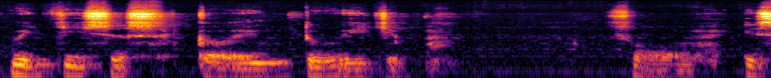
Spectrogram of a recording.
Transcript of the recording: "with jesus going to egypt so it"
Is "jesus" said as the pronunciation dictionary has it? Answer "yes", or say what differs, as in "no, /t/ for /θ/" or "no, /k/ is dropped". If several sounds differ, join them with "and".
no, /s/ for /z/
